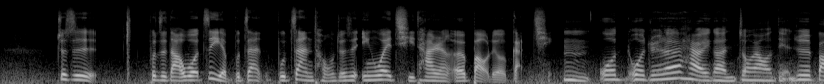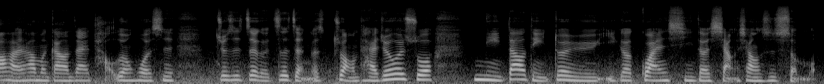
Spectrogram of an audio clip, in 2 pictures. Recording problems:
wind noise on the microphone; occasional gusts; 25 dB below the speech

